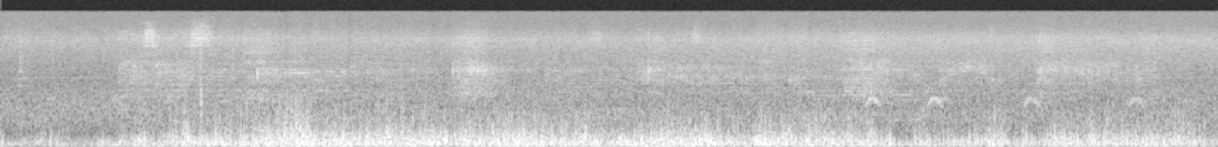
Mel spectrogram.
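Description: Wind buffeting the camera's microphone: a loud low rumble that rises and falls with the gusts.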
